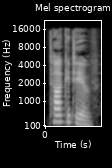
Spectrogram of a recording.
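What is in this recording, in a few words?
"talkative", English word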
